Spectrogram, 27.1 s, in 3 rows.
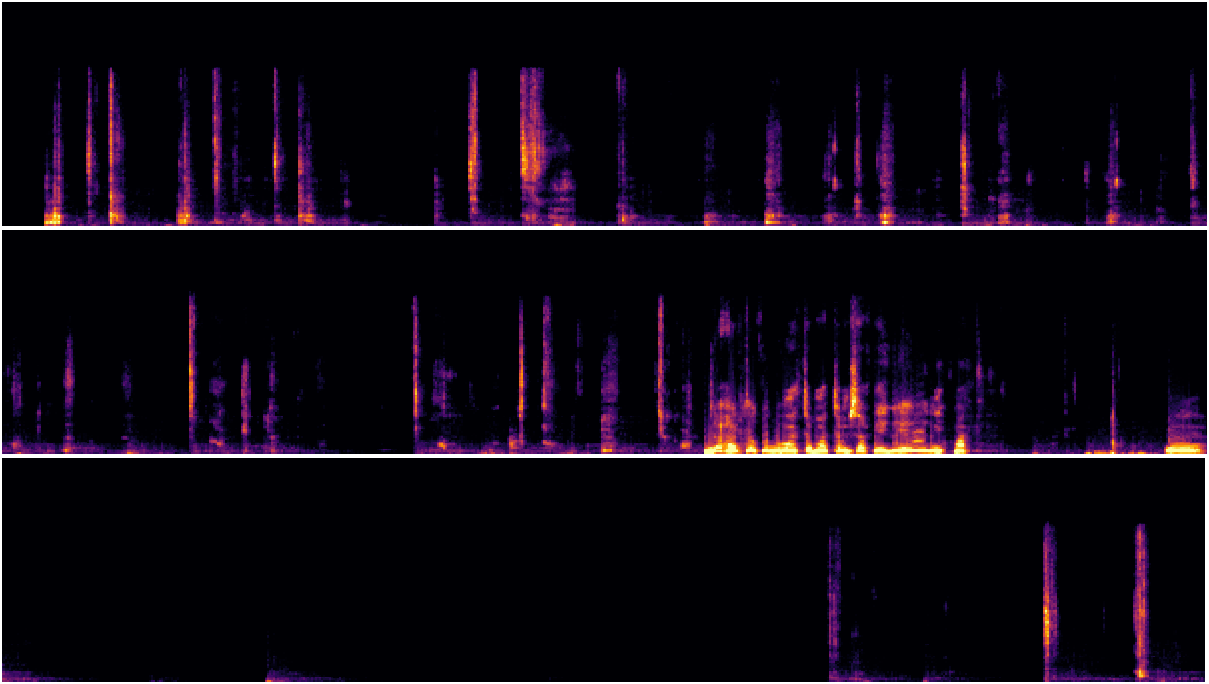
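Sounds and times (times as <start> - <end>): chewing crispy food: 0.3 - 14.6, 25.9 - 27.0.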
